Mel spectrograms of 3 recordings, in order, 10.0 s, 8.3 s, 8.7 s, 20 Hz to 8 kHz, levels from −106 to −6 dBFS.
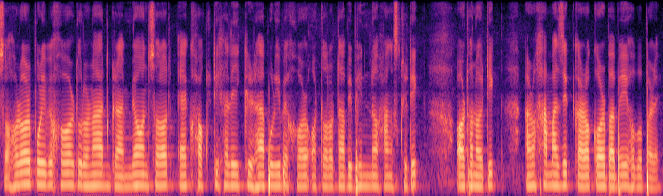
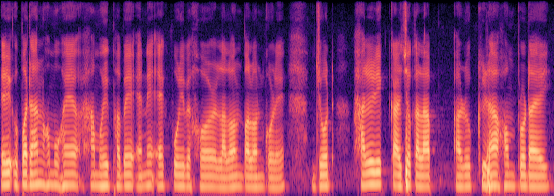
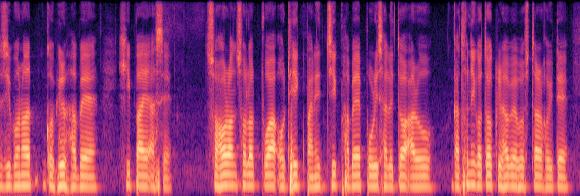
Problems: background sounds at intervals, background conversations at intervals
